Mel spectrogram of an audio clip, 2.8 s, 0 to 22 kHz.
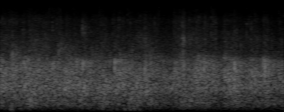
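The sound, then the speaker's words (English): An audience applauds for the speaker's daughter-in-law on her 30th birthday. Many hands clap at once in a dense, steady wash that stays sustained and fairly loud throughout, with no voices standing out. “You clap for my daughter-in-law.”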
